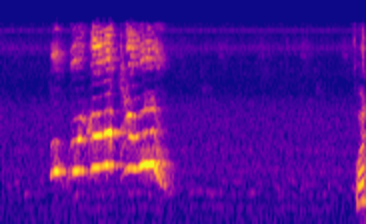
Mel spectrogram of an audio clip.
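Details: Grey parrot, also called African grey parrot, giving a harsh, rising, harmonic call broken into three linked bursts over about one second, followed by silence and the start of another sound.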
